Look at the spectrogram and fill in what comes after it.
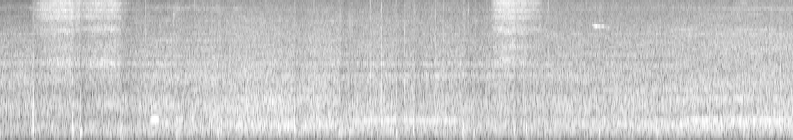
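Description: Passenger train moving along the platform: a steady rumble with wheels clicking over the rails, two short hisses about half a second and six seconds in, and a faint wheel squeal in the second half.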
